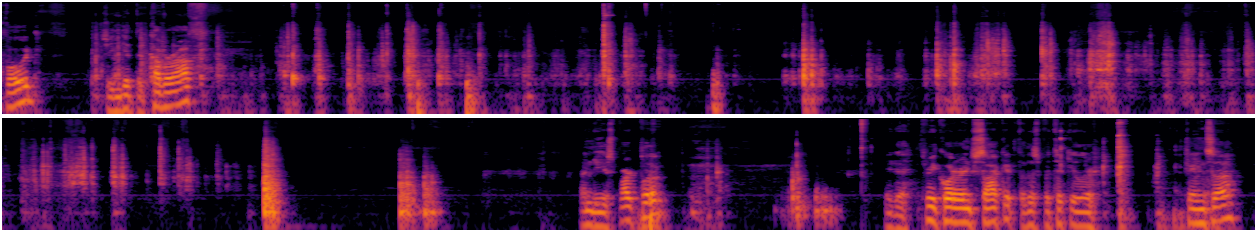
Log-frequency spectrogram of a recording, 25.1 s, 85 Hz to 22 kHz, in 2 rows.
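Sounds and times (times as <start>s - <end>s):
plastic cover clicks and scraping: 0.9s - 6.8s.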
